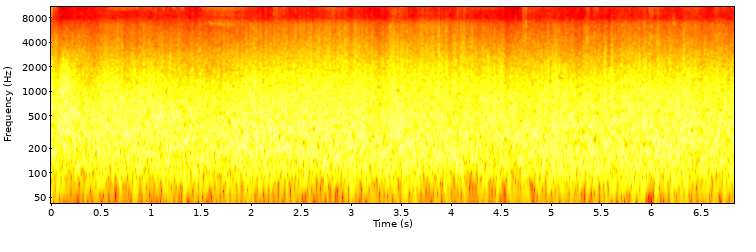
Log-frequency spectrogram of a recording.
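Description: Wind buffeting the microphone: a loud, steady rush of noise with no breaks.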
